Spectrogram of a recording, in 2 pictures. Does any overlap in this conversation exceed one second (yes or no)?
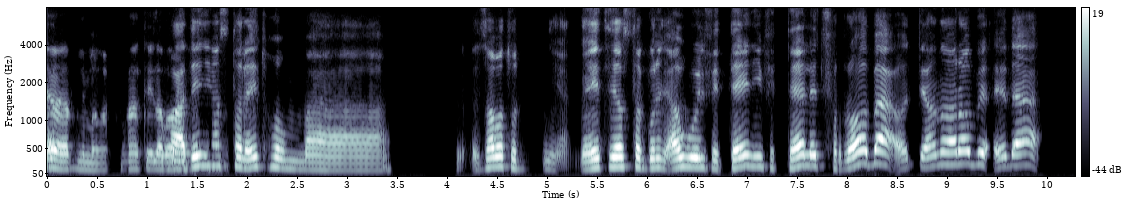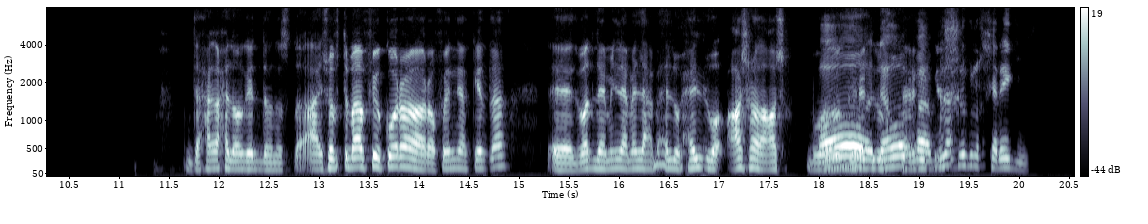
yes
